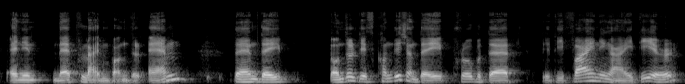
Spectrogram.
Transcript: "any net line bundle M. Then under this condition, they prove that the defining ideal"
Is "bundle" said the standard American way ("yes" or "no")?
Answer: yes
